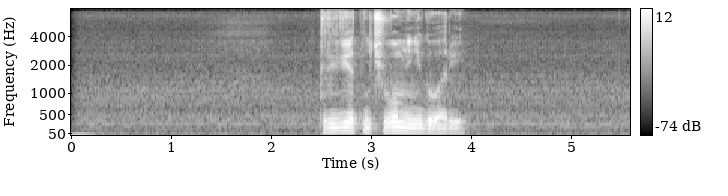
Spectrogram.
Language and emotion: Russian, angry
